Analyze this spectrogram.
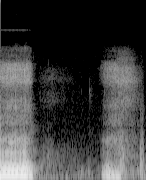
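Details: Short nap by a person who reports being more tired and snoring louder: one loud, deep, rattling snore, then a pause and a softer breath; heavy snoring with sleep apnea.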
